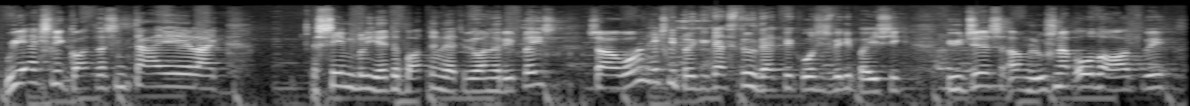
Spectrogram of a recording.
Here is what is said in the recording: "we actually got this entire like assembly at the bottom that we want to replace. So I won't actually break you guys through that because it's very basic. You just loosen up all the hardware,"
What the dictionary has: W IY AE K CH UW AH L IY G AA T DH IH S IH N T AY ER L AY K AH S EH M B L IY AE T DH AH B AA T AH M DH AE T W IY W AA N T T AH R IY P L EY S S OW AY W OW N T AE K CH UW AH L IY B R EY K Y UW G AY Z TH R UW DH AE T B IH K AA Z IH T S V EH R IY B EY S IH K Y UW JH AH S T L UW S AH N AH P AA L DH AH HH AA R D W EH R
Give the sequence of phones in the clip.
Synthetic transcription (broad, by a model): W IY AE K CH UW AH L IY G AA T DH IH S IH N T AY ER L AY K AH S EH M B L IY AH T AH B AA T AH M DH AE T W IY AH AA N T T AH R IY P L EY S S OW AY W OW N T AE K CH UW AH L IY B R EY K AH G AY S TH R UW DH AE T B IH K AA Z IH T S V EH R IY B EY S IH K Y UW JH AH S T L UW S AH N AH P AA L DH AH HH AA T W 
